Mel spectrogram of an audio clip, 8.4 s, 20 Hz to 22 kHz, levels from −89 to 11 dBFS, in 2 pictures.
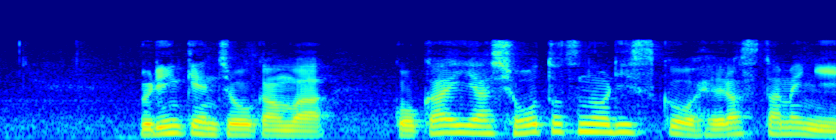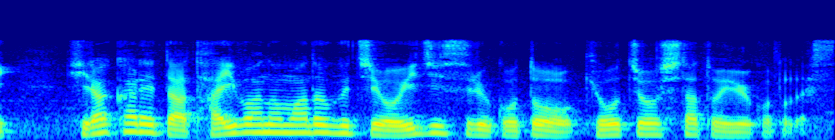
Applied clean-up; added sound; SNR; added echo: none; none; none; none.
